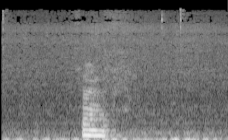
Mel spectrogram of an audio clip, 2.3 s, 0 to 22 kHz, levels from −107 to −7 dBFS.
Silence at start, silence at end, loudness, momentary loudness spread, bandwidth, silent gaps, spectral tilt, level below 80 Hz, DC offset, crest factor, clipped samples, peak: 0.05 s; 0 s; -24 LUFS; 19 LU; 16.5 kHz; none; -6 dB/octave; -36 dBFS; under 0.1%; 20 dB; under 0.1%; -6 dBFS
